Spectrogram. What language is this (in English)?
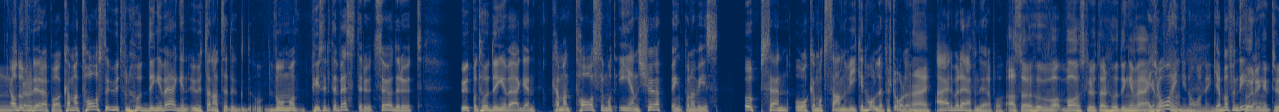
Swedish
